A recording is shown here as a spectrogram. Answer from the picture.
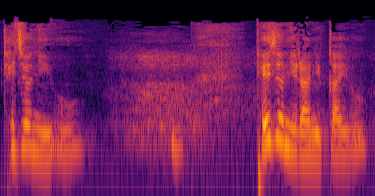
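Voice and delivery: put-on laid-back Chungcheong accent, in no hurry; Chungcheong dialect announcement. Speaker pretending the Daejeon PA speaks in a relaxed Chungcheong accent. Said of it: "충청도나 대전 쪽으로 가면 ... 이렇게 하죠".

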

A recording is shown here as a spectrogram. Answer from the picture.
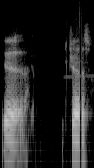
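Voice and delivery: usual speaking voice

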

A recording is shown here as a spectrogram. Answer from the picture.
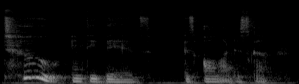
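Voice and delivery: lively picture-book read-aloud; reading to children. A narrator's reading. Author reading her book aloud to children, lively. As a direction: read it like storytime for little kids.

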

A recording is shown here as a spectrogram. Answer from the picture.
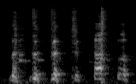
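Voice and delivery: ordinary talk

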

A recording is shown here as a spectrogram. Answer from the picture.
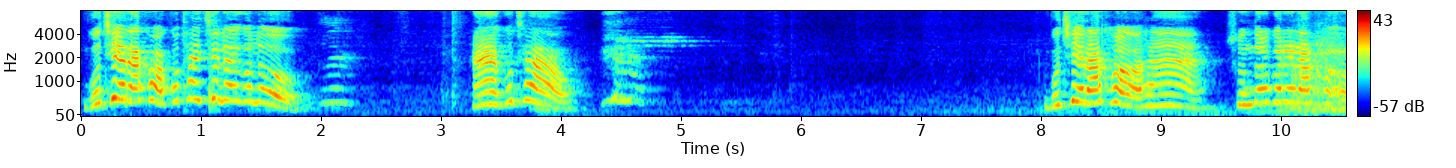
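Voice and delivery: high, insistent mum voice. Real, not acted. Mother to toddler tidying the mess, chiding. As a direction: tell a little one firmly to tidy up.

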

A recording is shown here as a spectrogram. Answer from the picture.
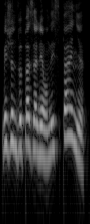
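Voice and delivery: put-on high, upset child's objection; girl pleading urgently; pleading protest. A narrator's reading. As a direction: protest that you want to stay. Girl protesting against leaving.

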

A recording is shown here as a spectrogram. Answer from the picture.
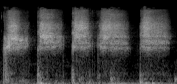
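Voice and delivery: whispered ksh ksh of boots in deep snow; crunching snow noise. Retold or imitated. Kids sneaking through snow, whispered crunch sounds. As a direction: hiss out each footstep like crunching snow.

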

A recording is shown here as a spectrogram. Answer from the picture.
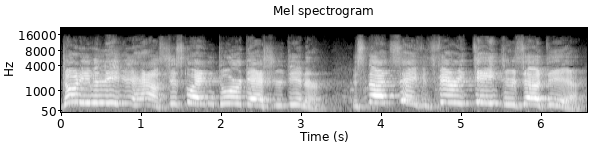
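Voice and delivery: preachy public-health warning, hammed up; Doctor Fauci impression. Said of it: "This is Doctor Fauci".

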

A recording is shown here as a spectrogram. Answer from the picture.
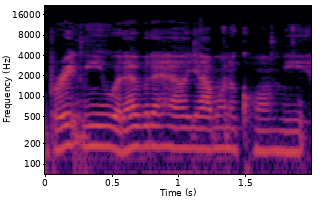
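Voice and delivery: normal talking voice

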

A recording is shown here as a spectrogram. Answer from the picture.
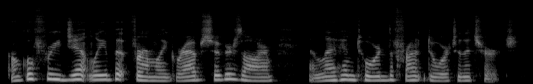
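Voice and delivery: usual speaking voice

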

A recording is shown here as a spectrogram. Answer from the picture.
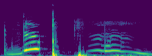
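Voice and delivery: sudden high-pitched nope; concentrating voice. Real, not acted. Gamer focused on a tricky jump, squeaks a high nope. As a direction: yelp it out way up high. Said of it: "This is my concentrating voice".

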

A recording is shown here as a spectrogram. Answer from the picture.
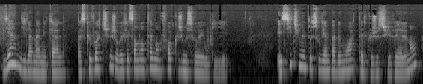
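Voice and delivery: ordinary delivery, nothing marked

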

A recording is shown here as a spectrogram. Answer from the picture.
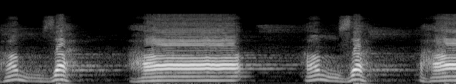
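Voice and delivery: হামজা and হা sounded from the start of the throat; throat-start articulation. Shown as a demonstration. Teacher demonstrating letters for viewers, deliberate throat-start articulation. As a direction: recite হামজা, then a long হা, each placed at the throat's start. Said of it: "হলকের কণ্ঠনালীর শুরু থেকে".

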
